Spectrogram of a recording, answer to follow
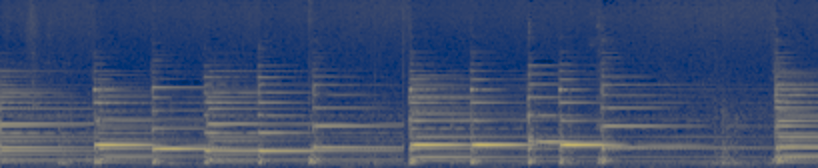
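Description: Digital piano playing a slow melody over held chords, about a dozen notes and chords struck one after another, each ringing and fading. A harmony is being tried out for an ending passage.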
